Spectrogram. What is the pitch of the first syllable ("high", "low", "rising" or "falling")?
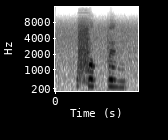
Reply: low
